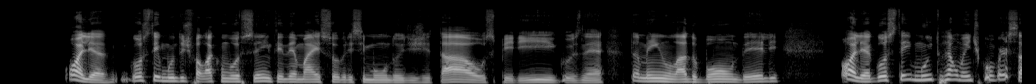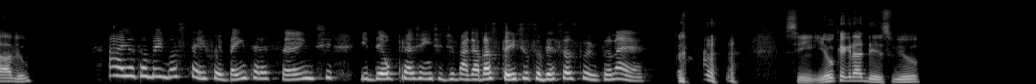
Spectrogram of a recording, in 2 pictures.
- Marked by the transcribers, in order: tapping; chuckle
- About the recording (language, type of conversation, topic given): Portuguese, podcast, como criar vínculos reais em tempos digitais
